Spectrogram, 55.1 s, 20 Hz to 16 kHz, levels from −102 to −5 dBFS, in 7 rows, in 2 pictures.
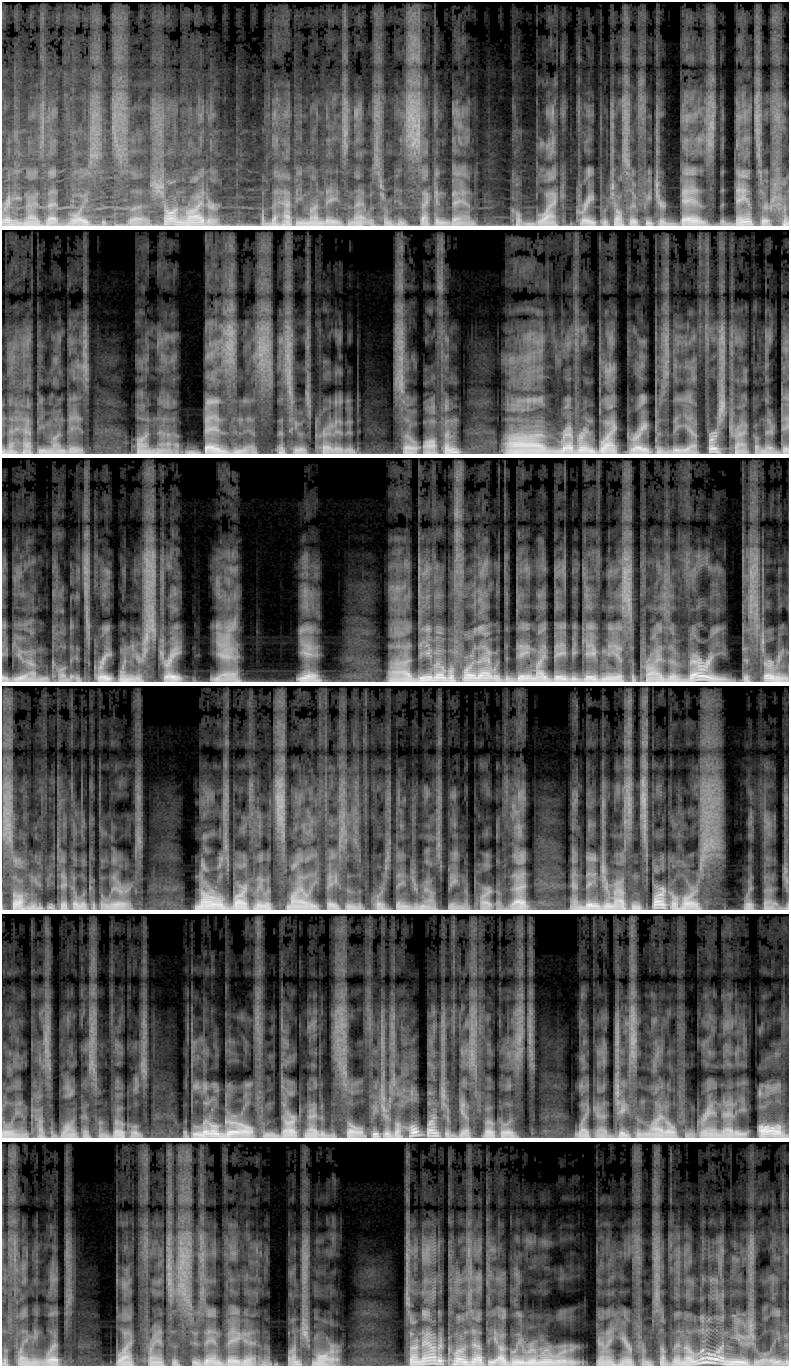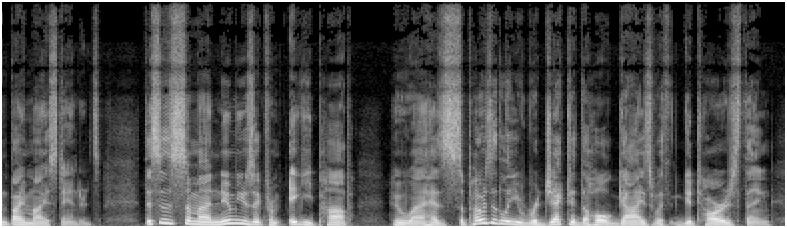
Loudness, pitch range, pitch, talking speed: -20 LUFS, 110-150 Hz, 125 Hz, 205 wpm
